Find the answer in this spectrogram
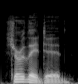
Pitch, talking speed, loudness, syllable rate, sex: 90 Hz, 230 wpm, -18 LUFS, 4.4 syllables/s, male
